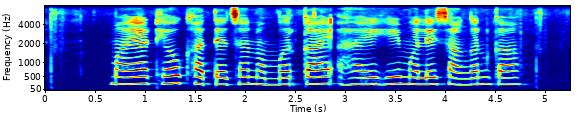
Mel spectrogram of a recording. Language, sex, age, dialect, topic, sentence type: Marathi, female, 25-30, Varhadi, banking, question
